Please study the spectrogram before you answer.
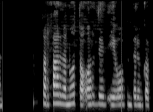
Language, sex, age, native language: Icelandic, female, 60-69, Icelandic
